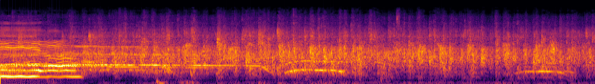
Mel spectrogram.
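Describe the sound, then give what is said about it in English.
A crowd claps steadily in a dense, sustained wash of applause at an East Coast book launch for the book Virology, with a few whistles and faint cheers rising over it near the start and scattered through. “Just revel in the applause, baby.”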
